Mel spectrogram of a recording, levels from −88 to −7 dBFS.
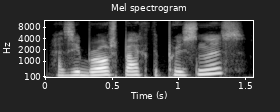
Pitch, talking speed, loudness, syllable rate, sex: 210 Hz, 230 wpm, -18 LUFS, 5.9 syllables/s, female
